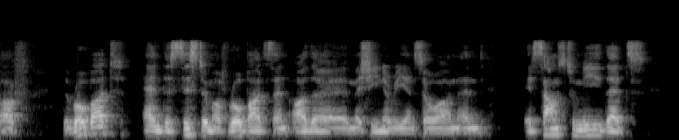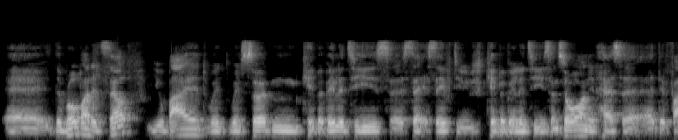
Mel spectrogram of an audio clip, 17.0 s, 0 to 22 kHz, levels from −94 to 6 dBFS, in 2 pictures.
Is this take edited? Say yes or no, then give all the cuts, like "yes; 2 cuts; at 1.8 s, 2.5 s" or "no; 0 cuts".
no; 0 cuts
